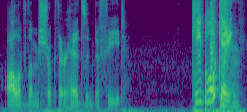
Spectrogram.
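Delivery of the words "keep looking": loud, high shout. A narrator's reading. Twilight ordering her friends, loud high shout. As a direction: yell the order across the town. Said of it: "she shouted".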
